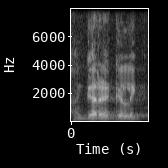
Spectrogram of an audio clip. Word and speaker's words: Gergely: Next presenter is Gergely Kovács with the presentation topic, the potential of XR, AI, and digital twins in education.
